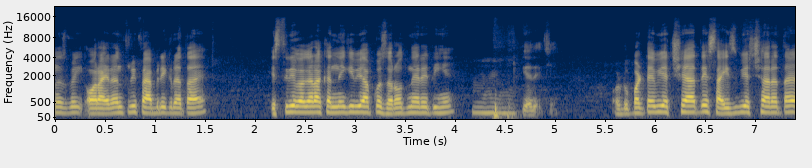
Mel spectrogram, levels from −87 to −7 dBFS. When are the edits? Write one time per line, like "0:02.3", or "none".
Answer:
none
